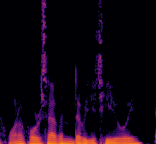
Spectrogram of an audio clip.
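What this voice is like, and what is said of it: Radio announcer voice. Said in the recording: “See, I got my radio voice back.”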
